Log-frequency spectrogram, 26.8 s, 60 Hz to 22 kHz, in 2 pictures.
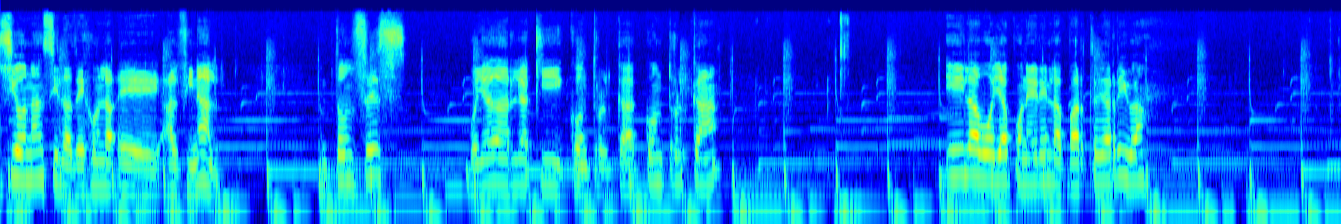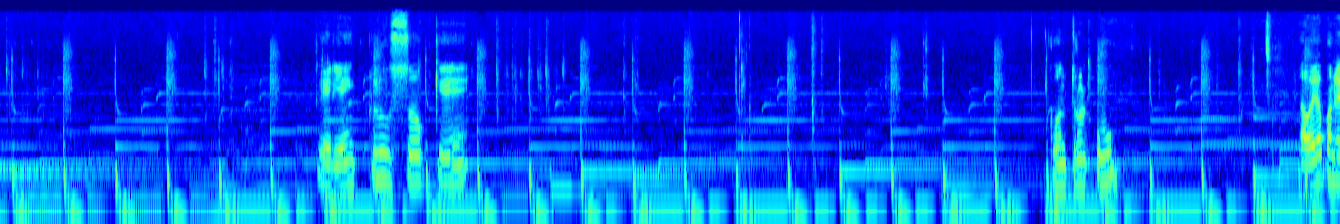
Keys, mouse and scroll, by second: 2.6 Up, 3.2 Right, 6.0 ctrl+k, 6.7 ctrl+k, 7.5 Up, 8.2 Up, 8.2 Up, 8.5 Up, 13.4 Down, 13.6 Down, 13.8 Down, 14.0 Down, 15.4 Down, 15.6 Up, 16.9 Up, 17.0 Up, 17.2 Up, 17.4 Up, 18.3 typing, 18.5 Down, 18.7 Down, 18.8 Down, 19.6 Down, 21.5 Up, 24.2 Return, 25.8 ctrl+u.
